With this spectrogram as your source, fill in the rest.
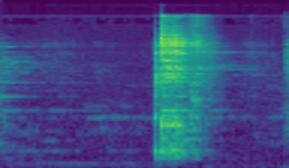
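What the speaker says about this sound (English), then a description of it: "Now take the idli vessels." Metal idli steamer vessels handled in a home kitchen, a single sharp clattering clink of metal on metal after a quiet pause, followed by a brief softer tap.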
